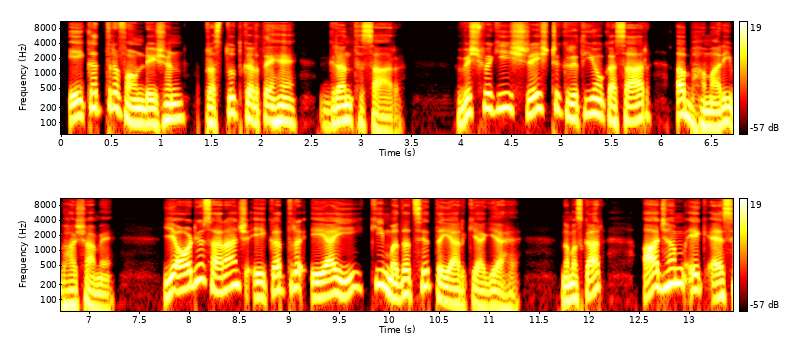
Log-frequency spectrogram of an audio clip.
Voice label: Hindi; Train to Pakistan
